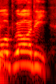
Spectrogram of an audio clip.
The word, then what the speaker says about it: Ó Brádaigh: Yeah, and O'Brothy. O'Brady.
